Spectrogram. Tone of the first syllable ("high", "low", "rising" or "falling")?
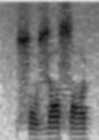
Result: low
